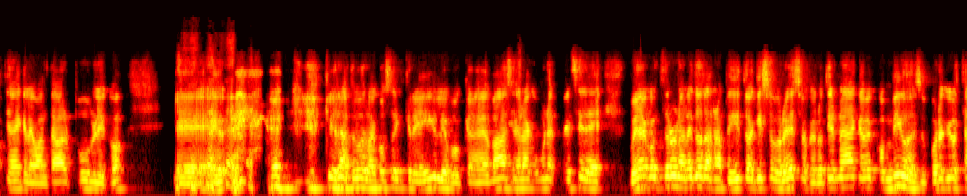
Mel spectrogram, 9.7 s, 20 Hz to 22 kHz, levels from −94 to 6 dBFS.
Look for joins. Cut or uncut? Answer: uncut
